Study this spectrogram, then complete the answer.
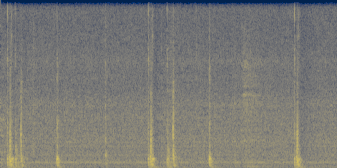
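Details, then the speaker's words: Kia Telluride sunroof: the motor hums briefly with repeated clicks and clunks as the panel tries to close, then stops. It opens fully but won't close because a broken wind deflector knocked the mechanism off its track. "And I don't know if it's binding in there or what's going on. It sounds like it's wanting to close, but it's"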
